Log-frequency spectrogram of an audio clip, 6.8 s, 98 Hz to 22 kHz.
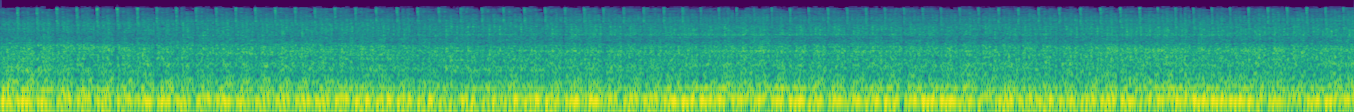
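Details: Honda CBR1000F motorcycle idling with a fast, steady metallic ticking over the engine hum, from a noisy timing chain.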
